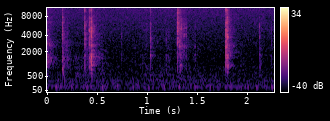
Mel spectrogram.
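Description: Plastic clicks from the case of a Toshiba Regza TV remote as its snap-fit clips are worked apart by hand: one sharp click at the start, then three fainter ones.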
